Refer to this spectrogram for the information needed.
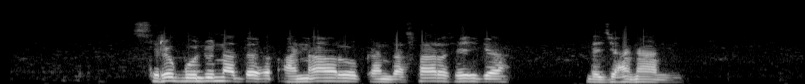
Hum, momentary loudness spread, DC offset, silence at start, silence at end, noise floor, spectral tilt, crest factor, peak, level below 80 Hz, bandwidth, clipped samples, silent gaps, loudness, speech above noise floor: none; 8 LU; under 0.1%; 1.5 s; 1.35 s; -62 dBFS; -9 dB/octave; 14 dB; -2 dBFS; -62 dBFS; 7.2 kHz; under 0.1%; none; -14 LUFS; 48 dB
